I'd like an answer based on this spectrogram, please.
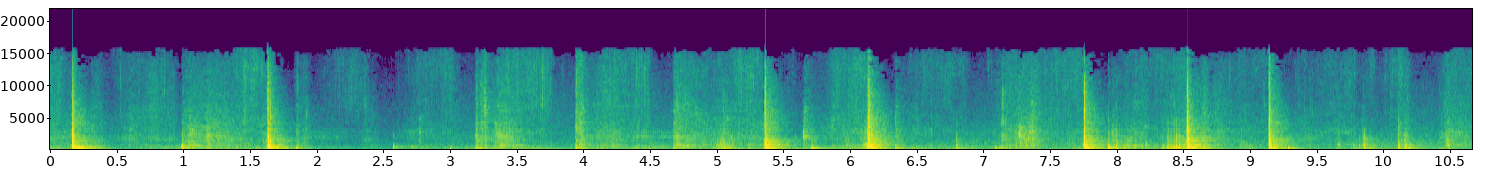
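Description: Hand kneading a soft, oily rice-flour and sugar dough in a plastic bowl: irregular wet slaps and knocks against the bowl, about one a second.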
